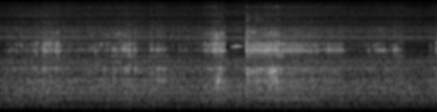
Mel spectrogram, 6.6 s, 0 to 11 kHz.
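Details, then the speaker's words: Woodturning lathe, turning a mushroom stem with the tool 1.5–2 in past the tool rest: high thin squeaks come and go over the cutting hiss, tool chatter showing it's at the limit of usable reach, so cuts won't be clean. "you can hear the squeaking that's telling me that I'm on the verge of where this tool is usable because I'm a good inch and a half 2 in out over the end of the T rest"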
